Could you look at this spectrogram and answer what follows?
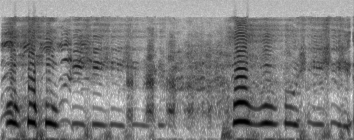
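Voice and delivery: high hooting owl call, breathy hee sounds; hammed-up owl hoot imitation; imitated owl hoots. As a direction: mimic a night owl hooting in the distance. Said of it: "all we could hear is".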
